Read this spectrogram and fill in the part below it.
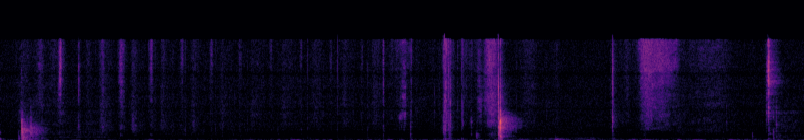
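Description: Tarot cards shuffled, handled and laid down on a table, a series of soft, faint papery slides and taps at an irregular pace, with a few slightly sharper snaps, without talk.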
